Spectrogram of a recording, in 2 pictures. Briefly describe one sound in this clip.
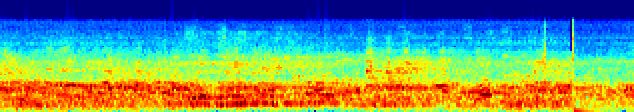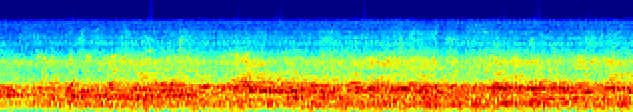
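Water splashes and churns as swimmers exercise in an echoing indoor pool.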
